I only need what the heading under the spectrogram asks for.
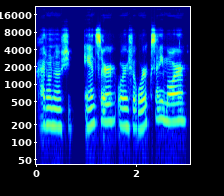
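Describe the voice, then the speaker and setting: A woman's voice: medium pitch, steady tone, moderate pace, gravelly, darkish tone, natural voice. Weary grudging male pilot, as a woman puts him on.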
